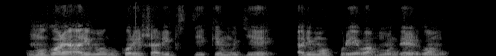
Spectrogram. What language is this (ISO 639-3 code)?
kin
